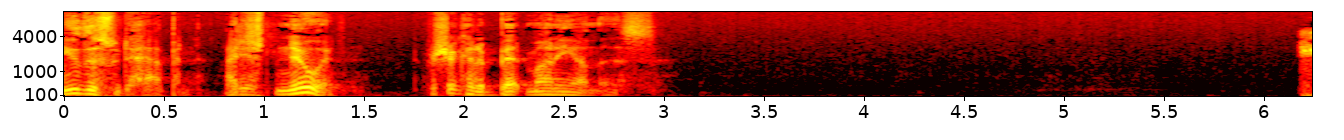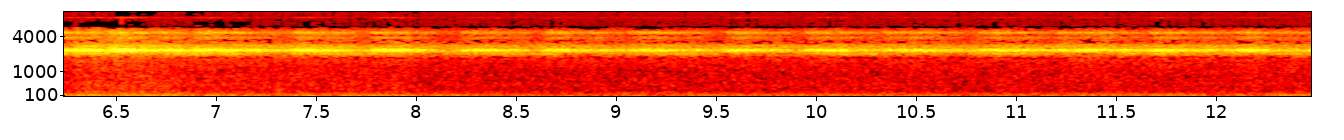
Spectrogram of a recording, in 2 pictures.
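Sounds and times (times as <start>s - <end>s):
speech: 0.0s - 3.0s
crickets chirping: 6.2s - 12.4s.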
